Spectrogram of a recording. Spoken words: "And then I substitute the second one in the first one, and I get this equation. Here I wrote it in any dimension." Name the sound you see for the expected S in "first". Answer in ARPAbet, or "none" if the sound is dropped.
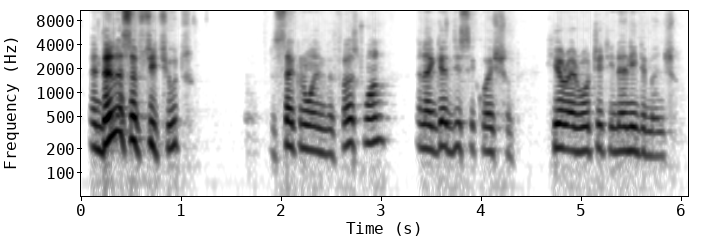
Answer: S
